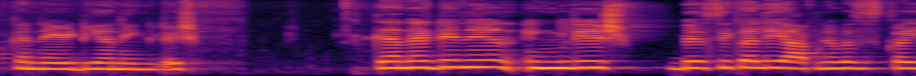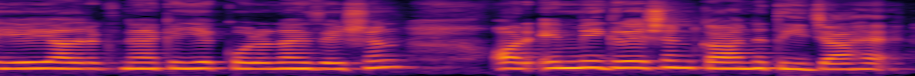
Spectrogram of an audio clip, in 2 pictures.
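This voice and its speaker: A woman tutor from Pakistan talks through exam notes in a steady, flat tone. Her voice sits a little high. She reads English lines slowly, then explains them.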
